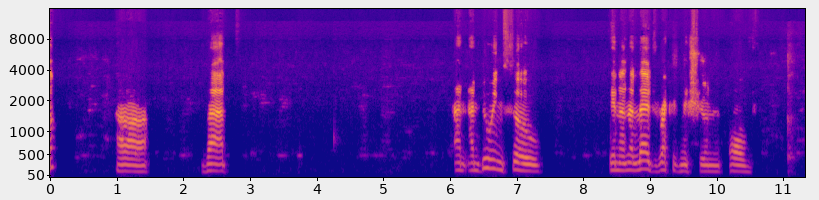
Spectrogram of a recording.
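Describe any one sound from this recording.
An elderly man speaks calmly and expressively in short phrases, heard through a microphone on an online call.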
